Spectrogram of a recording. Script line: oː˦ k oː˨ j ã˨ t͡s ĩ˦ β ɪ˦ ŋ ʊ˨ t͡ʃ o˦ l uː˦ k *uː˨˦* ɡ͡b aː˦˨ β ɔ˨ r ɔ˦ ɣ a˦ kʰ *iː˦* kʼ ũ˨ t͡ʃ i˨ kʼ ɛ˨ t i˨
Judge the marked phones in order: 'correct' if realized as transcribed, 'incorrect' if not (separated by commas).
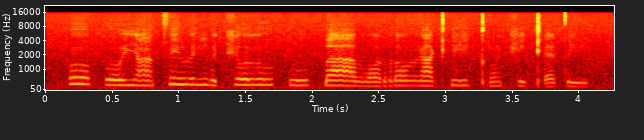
correct, correct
